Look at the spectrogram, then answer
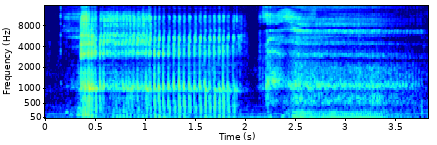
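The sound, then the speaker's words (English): A loud snore from a witch asleep in bed: a long rattling inhale with a rapid fluttering buzz, followed by a softer, breathy wheezing exhale. No one speaks. “In 2 minutes, she was snoring.”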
